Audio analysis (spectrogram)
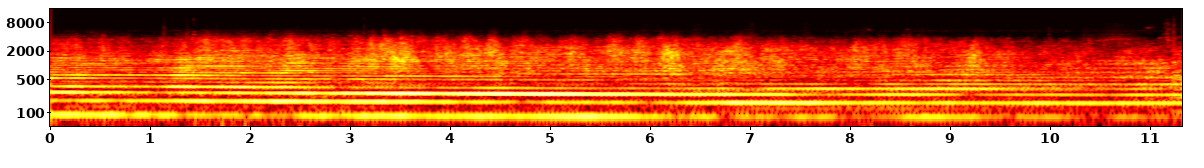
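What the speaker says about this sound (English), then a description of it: "Waiting for the plane to get out of here" A propeller airplane drones loudly and steadily overhead, its engine holding an even, sustained roar through the whole stretch with no talking.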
